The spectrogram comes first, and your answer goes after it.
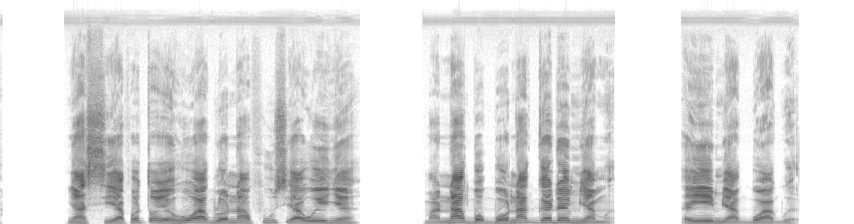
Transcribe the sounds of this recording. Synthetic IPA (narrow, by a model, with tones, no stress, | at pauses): ɲã˨si˨a˨ɸɛ˦t̪ɔ˦je˨ɦo˦wa˦ɡ͡blɔ˦nã˦ɸu˦si˨a˨wo˦e˦ɲɛ̃˦ | mʔã̰˨nã˦ɡ͡bɔ˨ɡ͡bɔ˨nã˦ɡɛ˦ɖɛ˦mĩ˨a˨mɛ̰̃˨ | e˦jɛ˦mĩ˨a˨ɡ͡bɔ˨a˨ɡ͡bɛ̰˨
